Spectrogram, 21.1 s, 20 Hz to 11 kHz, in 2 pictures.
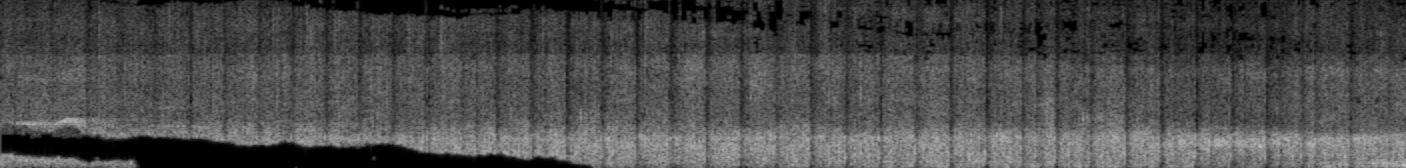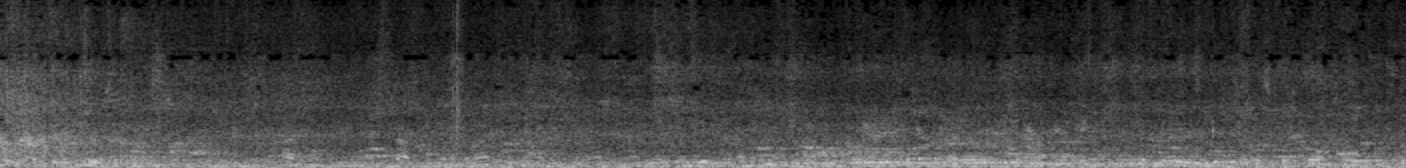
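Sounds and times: crowd applauding: 3.0 - 13.4.

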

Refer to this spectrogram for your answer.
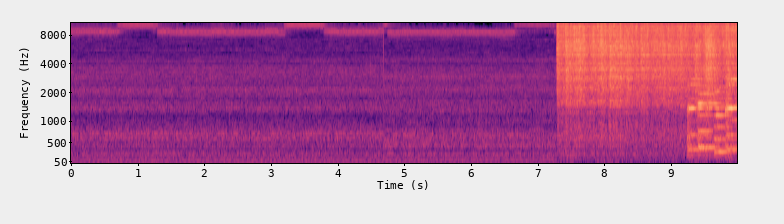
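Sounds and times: record hiss and crackle: 7.3 - 10.0.

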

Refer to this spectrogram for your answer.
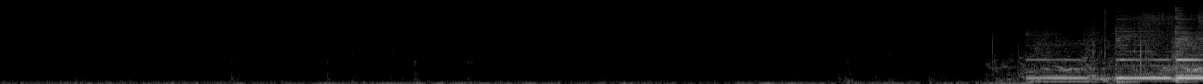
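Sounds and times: pen scratching on paper: 2.0 - 6.4, 8.4 - 9.8.

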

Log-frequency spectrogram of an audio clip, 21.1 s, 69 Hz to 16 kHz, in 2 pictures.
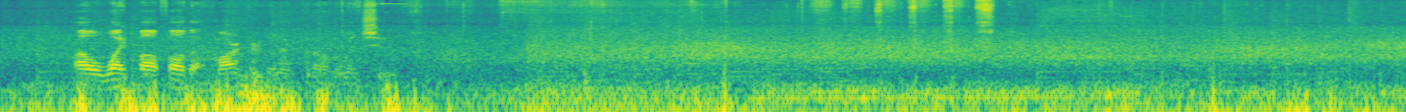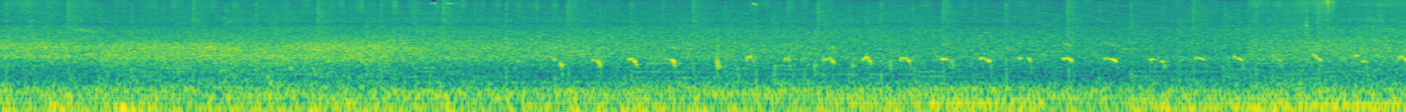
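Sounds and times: steady low rumble: 7.5 - 21.0.

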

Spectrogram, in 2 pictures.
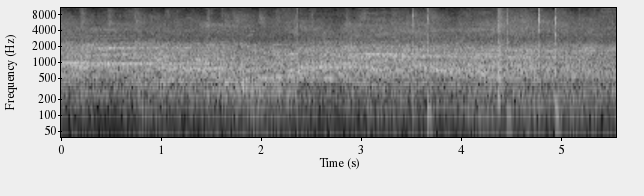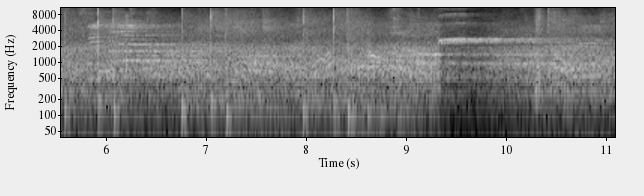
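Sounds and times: spectators chatter: 0.0 - 11.0
referee whistle blast: 9.3 - 10.4.

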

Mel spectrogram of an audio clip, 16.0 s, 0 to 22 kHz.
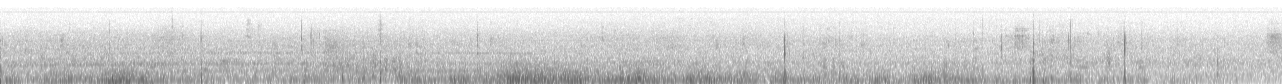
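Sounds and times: wind rumble on microphone: 0.0 - 15.2
faint voices: 0.0 - 15.5.

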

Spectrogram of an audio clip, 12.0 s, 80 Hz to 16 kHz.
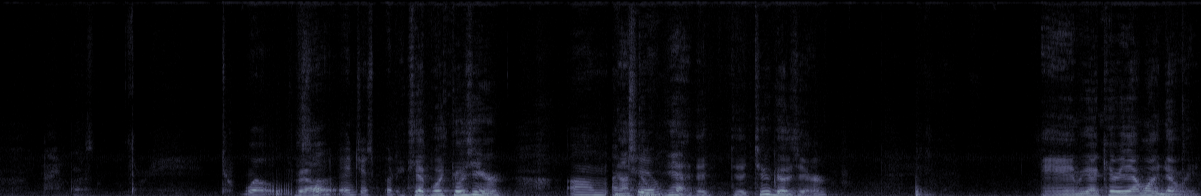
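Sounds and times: faint whispering: 0.4 - 1.6.

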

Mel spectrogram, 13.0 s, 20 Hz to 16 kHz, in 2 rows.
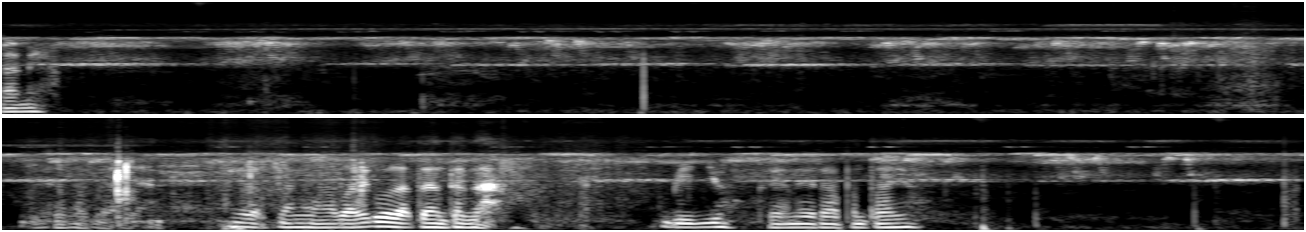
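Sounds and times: crickets and insects trilling: 0.0 - 13.0
leaves and grass rustling: 4.6 - 11.4.

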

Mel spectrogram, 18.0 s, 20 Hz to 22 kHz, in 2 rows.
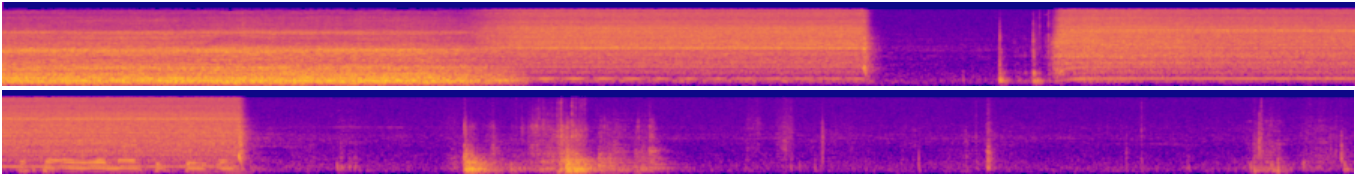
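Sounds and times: loud rushing roar: 0.0 - 3.4
cordless drill driving screws: 3.2 - 5.9, 7.0 - 10.7.

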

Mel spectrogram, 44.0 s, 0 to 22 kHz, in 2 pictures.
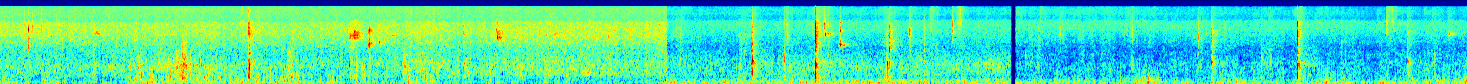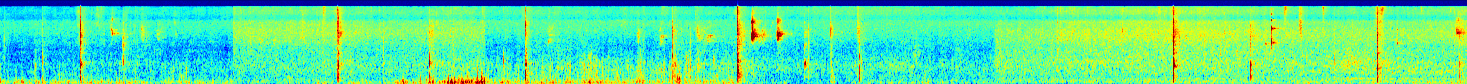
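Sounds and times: wind rumble on microphone: 0.0 - 8.8, 9.8 - 25.6, 26.2 - 33.6
tennis ball bouncing: 26.9 - 27.3, 32.0 - 35.0, 39.5 - 39.8, 40.7 - 44.0
tennis ball struck by racket: 26.9 - 27.3, 32.0 - 33.4, 39.5 - 39.8, 40.7 - 43.1.

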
